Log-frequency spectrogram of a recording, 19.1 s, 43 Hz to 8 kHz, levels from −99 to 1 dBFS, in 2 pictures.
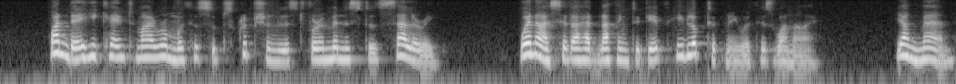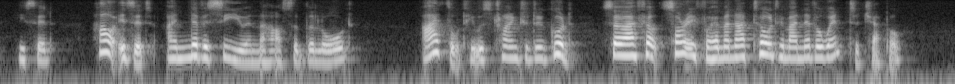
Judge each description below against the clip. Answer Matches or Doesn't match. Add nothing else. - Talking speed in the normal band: Doesn't match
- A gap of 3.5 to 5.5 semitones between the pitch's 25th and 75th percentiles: Matches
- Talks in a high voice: Matches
